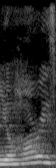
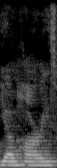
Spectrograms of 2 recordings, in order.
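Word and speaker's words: Johari's: about yohari's window and yohari's window spelled with a j o h a r i is a really interesting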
